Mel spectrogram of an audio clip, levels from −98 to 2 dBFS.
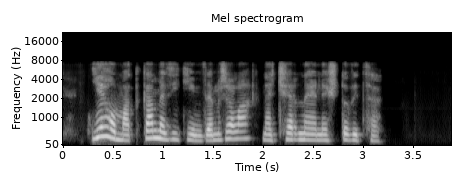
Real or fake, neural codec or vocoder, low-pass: fake; codec, 16 kHz, 4 kbps, X-Codec, HuBERT features, trained on LibriSpeech; 7.2 kHz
